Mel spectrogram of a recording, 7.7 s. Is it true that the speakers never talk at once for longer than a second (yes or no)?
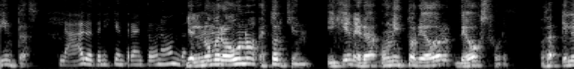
yes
